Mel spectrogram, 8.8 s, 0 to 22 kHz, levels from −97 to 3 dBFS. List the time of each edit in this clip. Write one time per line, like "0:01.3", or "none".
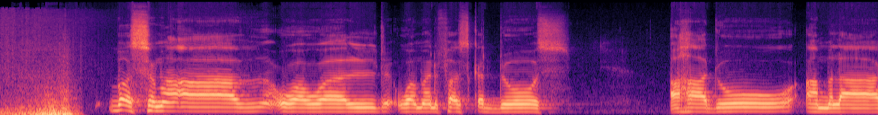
0:00.9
